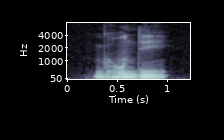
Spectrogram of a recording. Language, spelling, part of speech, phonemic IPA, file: French, gronder, verb, /ɡʁɔ̃.de/, Fr-gronder.ogg
- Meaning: 1. to rumble, roar; to growl 2. to tell off, scold, chew out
